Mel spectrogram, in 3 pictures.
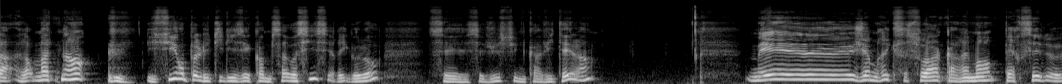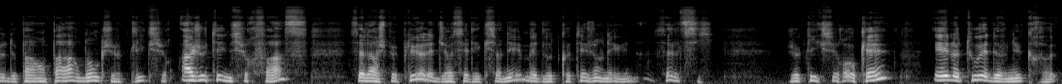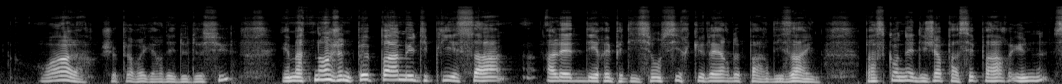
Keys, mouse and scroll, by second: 0.7-1.1 scroll up 2, 1.4-5.2 drag, 5.7-7.1 drag, 12.3 click, 13.7 click, 15.1-16.2 drag, 17.0 click, 18.9 click, 19.5-20.7 drag, 21.3 click, 22.1-23.1 right drag.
